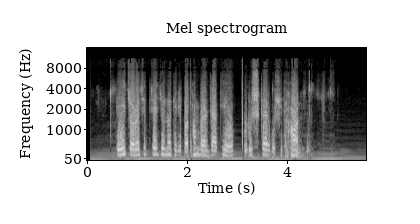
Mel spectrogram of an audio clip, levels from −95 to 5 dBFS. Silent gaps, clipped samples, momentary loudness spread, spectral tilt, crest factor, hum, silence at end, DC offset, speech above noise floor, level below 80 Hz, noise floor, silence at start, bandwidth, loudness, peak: none; under 0.1%; 18 LU; -5 dB/octave; 16 dB; 50 Hz at -40 dBFS; 0.55 s; under 0.1%; 24 dB; -40 dBFS; -42 dBFS; 0.05 s; 11.5 kHz; -18 LUFS; -4 dBFS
